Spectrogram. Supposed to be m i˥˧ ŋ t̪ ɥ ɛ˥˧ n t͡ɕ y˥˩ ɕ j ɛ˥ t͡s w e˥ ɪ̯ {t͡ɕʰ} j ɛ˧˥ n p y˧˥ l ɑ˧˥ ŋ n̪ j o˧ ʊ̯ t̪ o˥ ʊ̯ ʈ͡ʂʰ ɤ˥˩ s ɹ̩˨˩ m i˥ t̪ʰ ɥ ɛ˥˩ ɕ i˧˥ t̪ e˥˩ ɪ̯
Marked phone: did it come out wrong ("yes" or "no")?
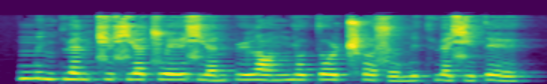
yes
